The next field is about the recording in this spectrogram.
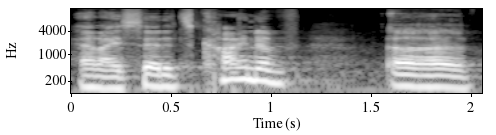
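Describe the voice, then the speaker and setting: An interviewer asking conversational questions with a lively, curious manner. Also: medium pitch, a little slow.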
